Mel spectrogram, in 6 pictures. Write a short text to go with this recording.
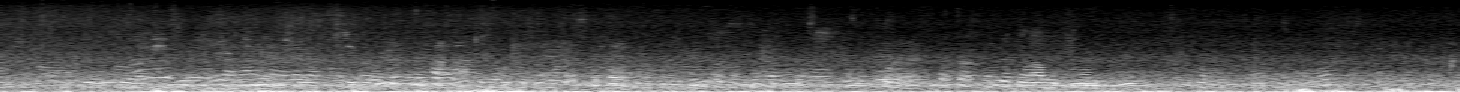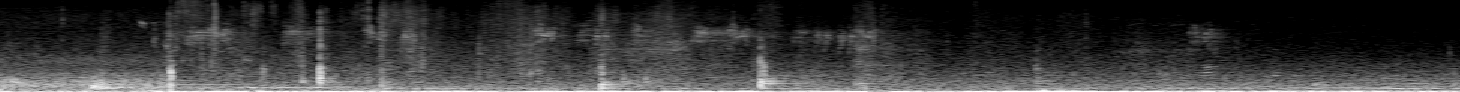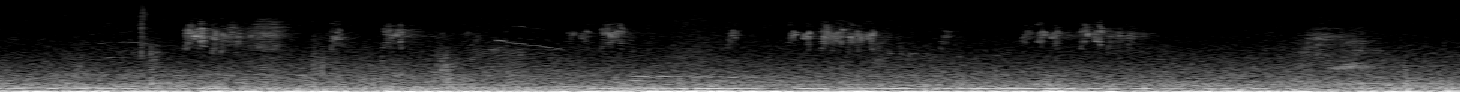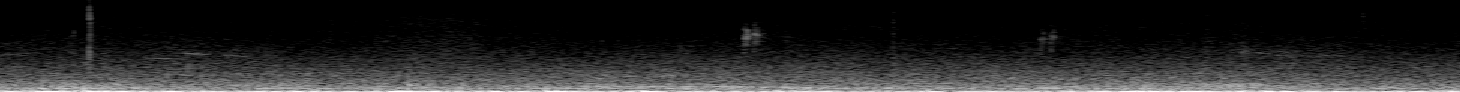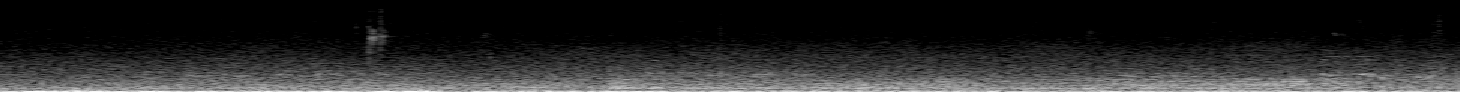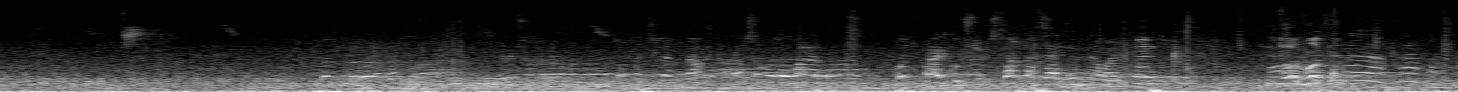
On the windy top of the mountain, where the socialist party of Bulgaria let built Buzludzha, there is a quiet place on the back of the building, where the echoes of the voices of the visitors, that are passing by, are caught.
